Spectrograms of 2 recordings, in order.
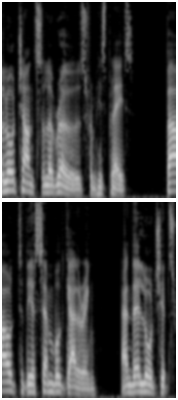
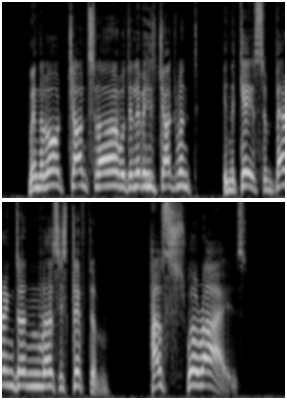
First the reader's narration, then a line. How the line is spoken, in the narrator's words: he bellowed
